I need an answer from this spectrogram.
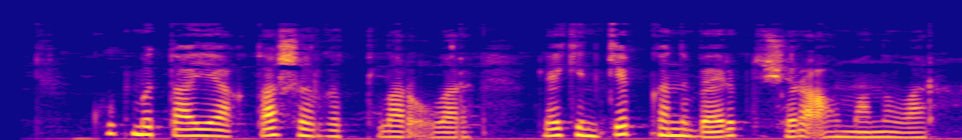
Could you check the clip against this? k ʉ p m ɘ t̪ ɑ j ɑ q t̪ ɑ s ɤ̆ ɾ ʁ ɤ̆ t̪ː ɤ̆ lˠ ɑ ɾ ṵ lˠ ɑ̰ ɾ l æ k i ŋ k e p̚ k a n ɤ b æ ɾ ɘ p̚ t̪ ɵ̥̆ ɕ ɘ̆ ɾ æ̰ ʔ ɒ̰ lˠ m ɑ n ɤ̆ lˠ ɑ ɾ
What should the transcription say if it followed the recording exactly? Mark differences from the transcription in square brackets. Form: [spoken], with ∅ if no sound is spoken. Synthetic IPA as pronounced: k ʉ p m ɘ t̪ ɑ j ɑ q t̪ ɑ [ʃ] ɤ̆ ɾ ʁ ɤ̆ t̪ː ɤ̆ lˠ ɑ ɾ ṵ lˠ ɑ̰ ɾ l æ k i ŋ k e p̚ k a n ɤ b æ ɾ ɘ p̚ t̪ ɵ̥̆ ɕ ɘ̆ ɾ æ̰ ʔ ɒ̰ lˠ m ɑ n ɤ̆ lˠ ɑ ɾ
